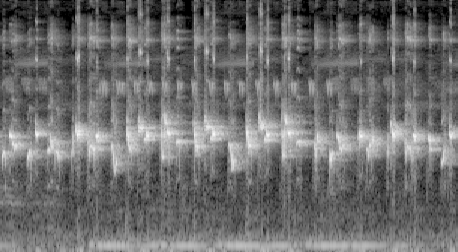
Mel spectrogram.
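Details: Sooty-headed bulbul singing loudly in the nonstop ngeropel style with a wild-type voice: bubbly, slurred notes falling and rising, repeated about twice a second without pause, over a faint low hum.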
